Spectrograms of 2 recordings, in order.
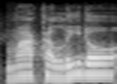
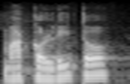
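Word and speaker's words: macuahuitl: And there's different ways to pronounce it. Macalito, I've heard that. Macolito. I'm going to say macauete. Macauete.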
